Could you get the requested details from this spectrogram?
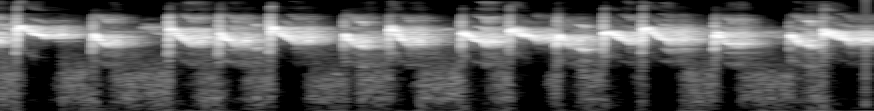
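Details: Bulbul newly arrived on loan, kept in a cage, repeating loud clipped whistles that drop in pitch, about three every second in a steady unbroken run.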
